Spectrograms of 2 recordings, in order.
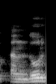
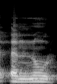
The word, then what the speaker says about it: تنور: روٹیاں لگائی جاتی ہیں، جس کو ہم لوگ تندور کہتے ہیں، لیکن صحیح اس کا تلفظ ہے تنور۔ تو ایک تنور میں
